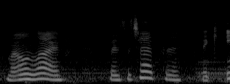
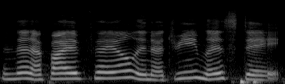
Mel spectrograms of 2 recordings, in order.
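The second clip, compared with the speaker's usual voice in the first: slow, drawn-out storybook narration; dreamy narration; 4 semitones higher, 5 dB louder than usual. Acted. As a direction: read it like slipping into sleep. Reading game narration dramatically.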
